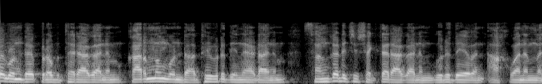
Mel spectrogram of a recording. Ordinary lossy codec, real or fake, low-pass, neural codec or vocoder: none; fake; 7.2 kHz; codec, 16 kHz, 4 kbps, FunCodec, trained on LibriTTS, 50 frames a second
